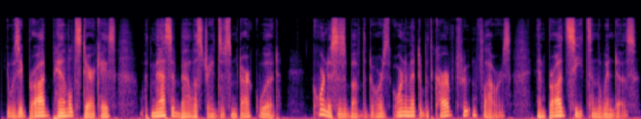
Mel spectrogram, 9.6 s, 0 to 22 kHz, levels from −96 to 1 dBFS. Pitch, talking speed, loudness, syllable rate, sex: 105 Hz, 180 wpm, -22 LUFS, 5.9 syllables/s, male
